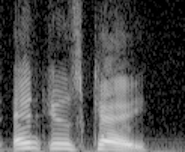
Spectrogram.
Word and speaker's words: n choose k: Okay, and So somehow when you think of what it, binomial coefficient it means n choose k, which is how I pronounce it, that means picking k things out of n.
